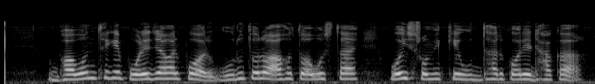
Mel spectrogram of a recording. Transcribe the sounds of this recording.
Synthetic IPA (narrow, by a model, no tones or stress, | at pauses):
bʱɔbont̪ʰekepoɾed͡ʑaoaɾpɔɾɡuɾut̪ɔɾoaɦot̪oɔbost̪ʰaeojsɾomikːeud̪ʱːaɾkoɾeɖʱaka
